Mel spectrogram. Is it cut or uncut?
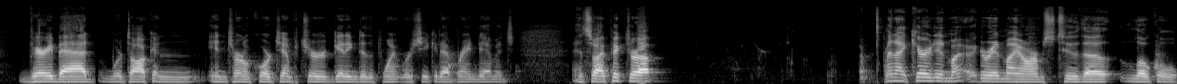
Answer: cut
